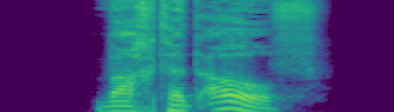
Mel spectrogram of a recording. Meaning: inflection of aufwachen: 1. second-person plural preterite 2. second-person plural subjunctive II
- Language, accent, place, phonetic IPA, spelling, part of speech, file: German, Germany, Berlin, [ˌvaxtət ˈaʊ̯f], wachtet auf, verb, De-wachtet auf.ogg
